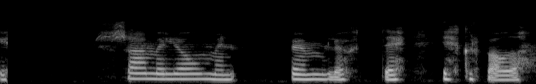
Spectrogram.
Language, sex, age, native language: Icelandic, female, 10, Icelandic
